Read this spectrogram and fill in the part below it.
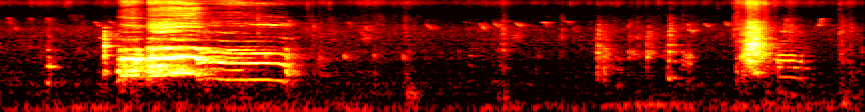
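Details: A Pelung cockerel known for its laughing crow crows while feeding, giving one long, rich, throaty crow of nearly two seconds, then scattered clucks and a short, harsh call near the end, with low background hum.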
